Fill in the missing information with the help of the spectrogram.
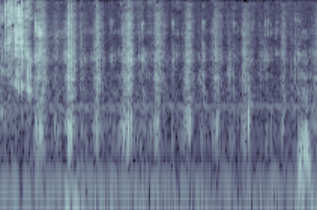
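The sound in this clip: Crunching and chewing of ketchup-flavoured Pringles potato chips: many soft, regular crunches, faint overall, over a steady low hum and with no talk.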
